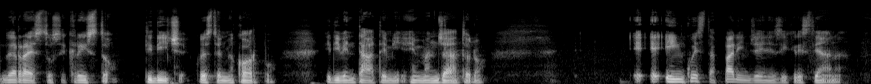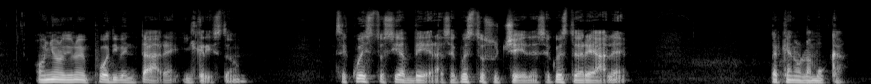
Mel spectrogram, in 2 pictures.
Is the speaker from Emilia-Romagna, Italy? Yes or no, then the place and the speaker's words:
yes; Ravenna, Emilia-Romagna, Italy; sono di Ravenna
